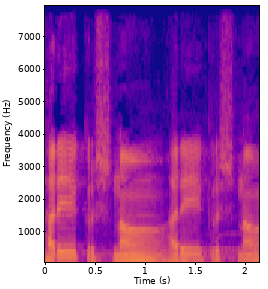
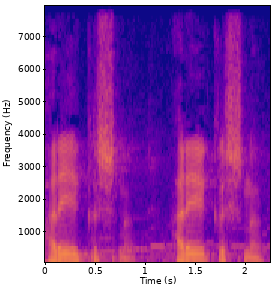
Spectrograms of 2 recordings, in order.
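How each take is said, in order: First: Krishna ends with an added long 'a' vowel. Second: Krishna ends without any added long vowel. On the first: This is the regional Bengali way of saying it. The speaker calls it wrong. "Bengal की बोली में अकार आ जाता है" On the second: This is the actual form of the mantra. The speaker calls it right. "उसमें अकार मत लगाइए"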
